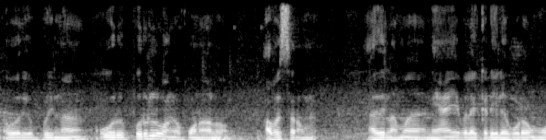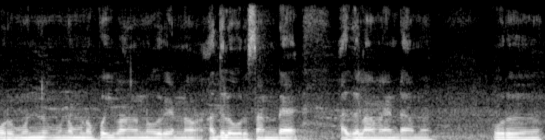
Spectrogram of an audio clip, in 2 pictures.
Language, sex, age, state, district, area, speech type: Tamil, male, 18-30, Tamil Nadu, Kallakurichi, urban, spontaneous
